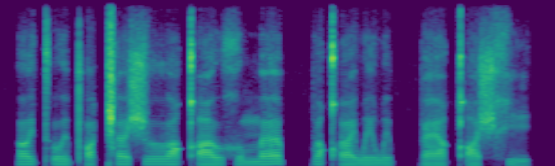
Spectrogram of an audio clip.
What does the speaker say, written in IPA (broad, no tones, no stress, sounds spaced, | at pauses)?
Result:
ʌ ɪ̯ tʼ ʊ ɪ̯ pʼ ɒ ǁ ɜ ʃ lː ɔ qʼ ʌ ʊ̯ x ʊ m ɜ pː u qʼ u ɪ̯ w ɪ w ɪ pː æ qʼ ɒ ʃ x i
